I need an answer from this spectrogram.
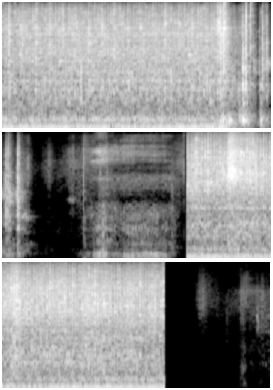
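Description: Renault Dauphine Gordini's rear-mounted four-cylinder engine idling steadily. About three seconds in it breaks off into a few clicks and a short quiet gap, then comes back abruptly and is cut off sharply near the end.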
